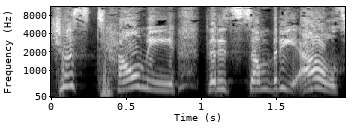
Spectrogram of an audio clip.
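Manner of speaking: acted, mild, insistent, contained yelling. Retelling how a man followed the speaker to the car, imitating his yelling. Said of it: "he's like yelling at me now in the parking lot".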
